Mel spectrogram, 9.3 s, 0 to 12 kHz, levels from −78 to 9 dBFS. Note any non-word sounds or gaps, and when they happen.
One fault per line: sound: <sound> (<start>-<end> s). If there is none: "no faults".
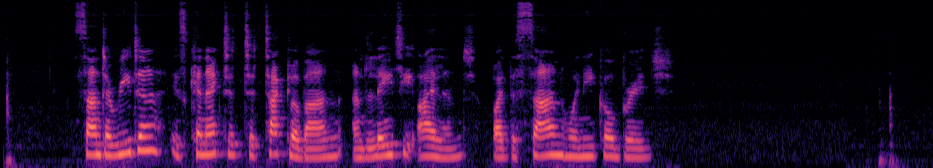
no faults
